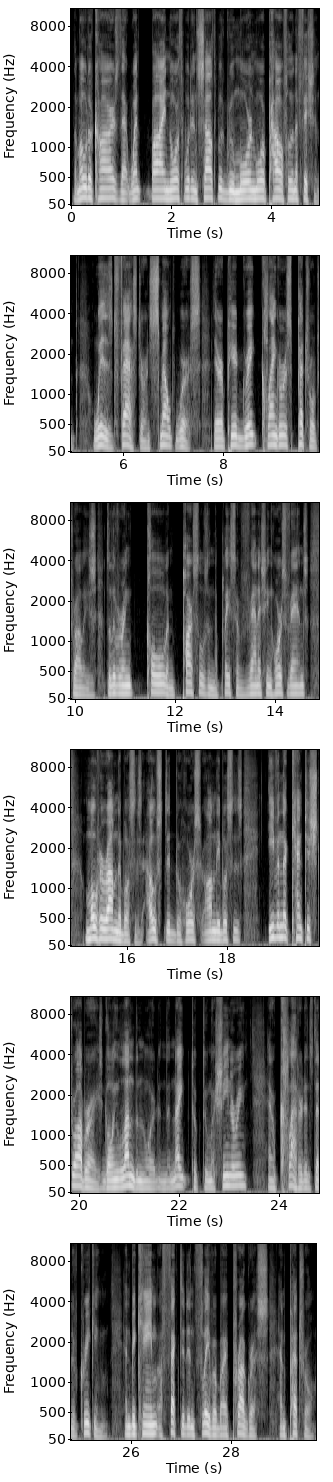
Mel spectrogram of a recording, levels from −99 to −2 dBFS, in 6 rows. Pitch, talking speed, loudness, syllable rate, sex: 135 Hz, 140 wpm, -21 LUFS, 4.7 syllables/s, male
